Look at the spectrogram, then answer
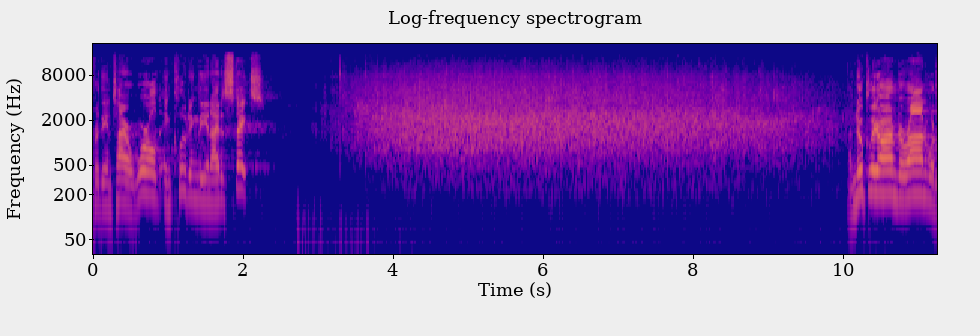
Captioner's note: applause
